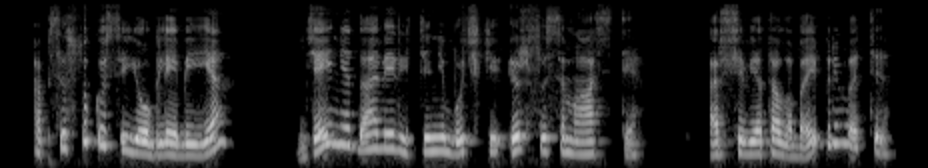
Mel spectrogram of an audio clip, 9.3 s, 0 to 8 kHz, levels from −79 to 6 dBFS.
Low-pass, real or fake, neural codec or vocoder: 7.2 kHz; real; none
